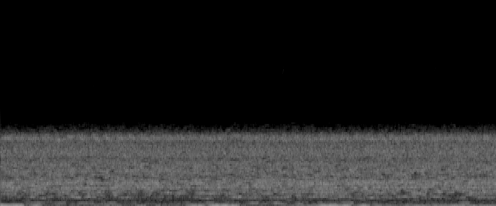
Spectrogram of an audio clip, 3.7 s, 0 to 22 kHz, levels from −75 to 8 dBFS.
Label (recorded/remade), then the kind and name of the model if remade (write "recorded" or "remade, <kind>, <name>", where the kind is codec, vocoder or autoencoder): recorded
